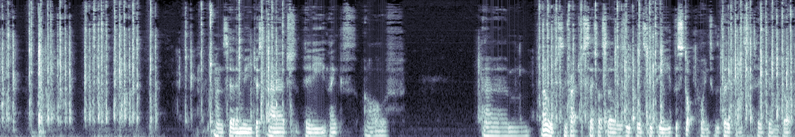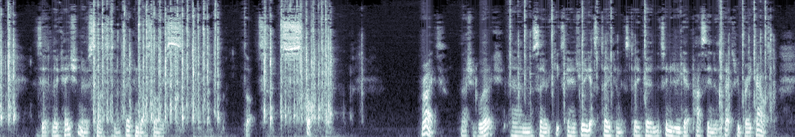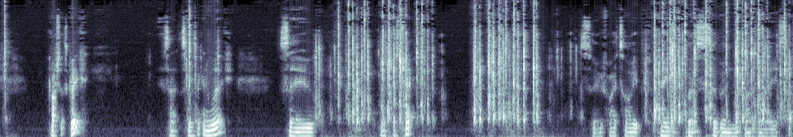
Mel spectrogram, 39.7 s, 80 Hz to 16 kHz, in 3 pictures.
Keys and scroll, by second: 4.3 shift+=, 4.7 shift+space, 29.7 shift+Return, 32.3 ctrl+m, 32.6 ctrl+a, 32.9 ctrl+l, 33.0 ctrl+e, 33.2 ctrl+x, 33.5 ctrl+shift+-, 35.1 shift+9, 35.4 shift+', 37.7-39.7 typing.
